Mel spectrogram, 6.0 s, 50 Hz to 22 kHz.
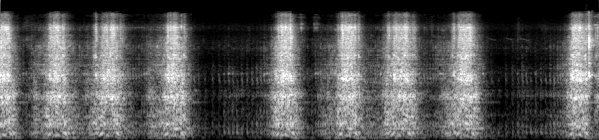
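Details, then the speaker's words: Austin Allegro 1300 Super, first start attempt after months stored in garage on a cold day: slow, labored starter grinding in uneven bursts, never catching; flat battery. "that, ladies and gentlemen, is what a flat battery sounds like. I'm very embarrassed about that."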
